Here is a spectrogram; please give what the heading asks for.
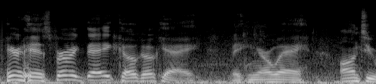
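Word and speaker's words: CocoCay: it's okay it's understandable considering that i know castaway key this is coke okay they're spelled the same way yeah independence on my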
